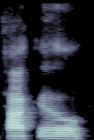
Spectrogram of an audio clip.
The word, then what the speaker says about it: gyotaku: Gil, one syllable if you're trying to say it in Japanese means fish. Taku, two syllables meaning impression or rubbing. Now, if you say guaku, nobody's going to hate on you. But if you wanted to sound a little more authentic, you can say and combine it all together.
